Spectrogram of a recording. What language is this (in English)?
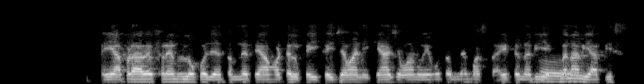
Gujarati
